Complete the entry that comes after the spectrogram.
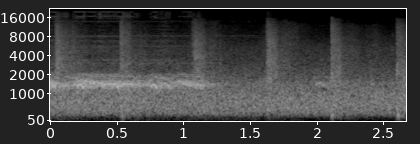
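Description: A crow caws in the survival game The Long Dark, a run of harsh calls under a steady wind-like hiss, with a bright sustained call early and several short calls later, moderately near.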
